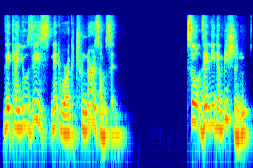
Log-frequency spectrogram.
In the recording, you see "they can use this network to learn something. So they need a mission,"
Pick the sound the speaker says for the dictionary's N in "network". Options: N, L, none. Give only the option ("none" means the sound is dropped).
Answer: N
